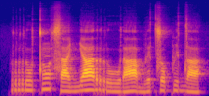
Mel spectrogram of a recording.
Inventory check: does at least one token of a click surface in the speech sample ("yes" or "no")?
no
